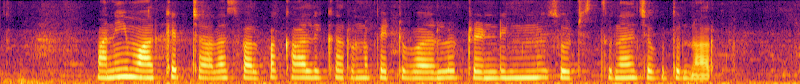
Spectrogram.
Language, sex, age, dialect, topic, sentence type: Telugu, female, 18-24, Telangana, banking, statement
